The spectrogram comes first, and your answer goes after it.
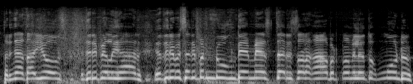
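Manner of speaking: high, hyped live play-by-play; fighting game announcer. Real, not acted. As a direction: call the fight like an arena announcer.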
